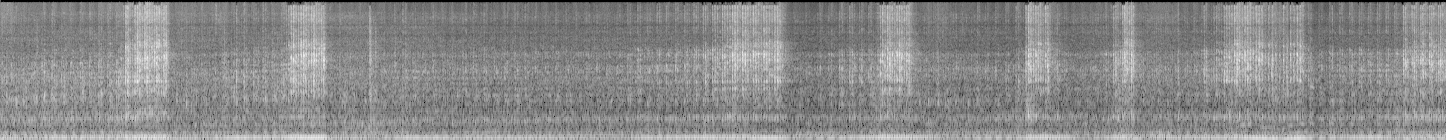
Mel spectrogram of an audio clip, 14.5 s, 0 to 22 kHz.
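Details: 1986 Mahindra 500D jeep, International slow-speed direct-injection diesel, idling after cold start following 18 years of standing: deep low chug, fairly steady with some louder surges; no clear fault.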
